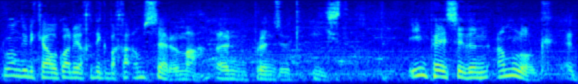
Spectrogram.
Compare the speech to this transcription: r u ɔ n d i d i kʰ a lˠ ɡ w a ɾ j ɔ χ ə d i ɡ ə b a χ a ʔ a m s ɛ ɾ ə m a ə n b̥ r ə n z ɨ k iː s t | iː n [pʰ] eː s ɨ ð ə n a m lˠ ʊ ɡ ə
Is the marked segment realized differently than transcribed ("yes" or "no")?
no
